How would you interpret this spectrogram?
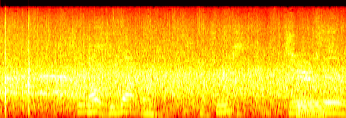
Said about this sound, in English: It's really hard to get accepted, and these guys did it. So give them a round of applause, please.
